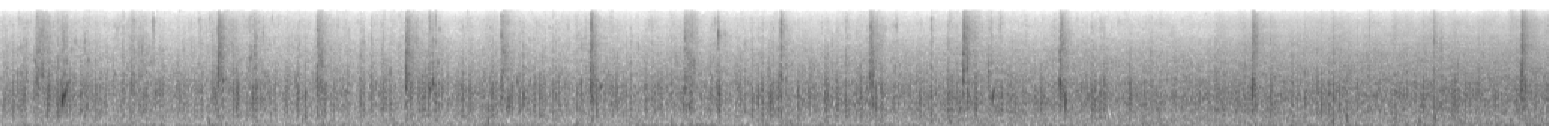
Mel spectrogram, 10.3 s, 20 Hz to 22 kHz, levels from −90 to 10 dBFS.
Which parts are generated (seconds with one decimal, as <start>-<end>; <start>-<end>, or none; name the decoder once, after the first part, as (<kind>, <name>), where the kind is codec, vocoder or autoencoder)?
8.1-10.3 (autoencoder, DAC-VAE)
